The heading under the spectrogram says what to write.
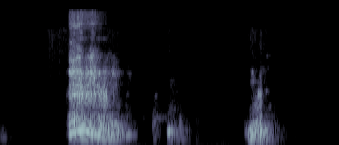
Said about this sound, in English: Oh, excuse me. I'm not actually going to say it. I had to clear my throat. Sorry.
